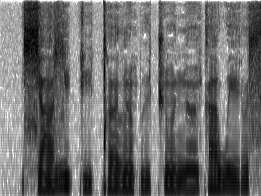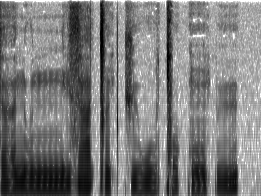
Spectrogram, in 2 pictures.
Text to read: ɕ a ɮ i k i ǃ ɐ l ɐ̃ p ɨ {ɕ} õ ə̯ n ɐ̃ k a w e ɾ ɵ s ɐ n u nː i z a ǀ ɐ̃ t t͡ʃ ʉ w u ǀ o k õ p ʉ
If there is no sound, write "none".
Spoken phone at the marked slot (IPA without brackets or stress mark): t͡ʃ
